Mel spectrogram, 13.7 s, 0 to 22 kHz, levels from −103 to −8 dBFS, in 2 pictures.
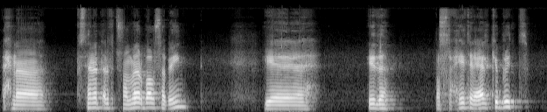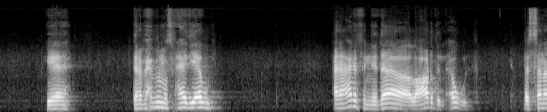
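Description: Burst of packet loss at 1.47 to 1.55 s in this speech recording: about 60 ms never arrived, so the receiver stretched and faded the last sound before jumping ahead. Short concealed packet loss at 6.39 to 6.43 s and 8.99 to 9.03 s: each 20 ms gap was patched with continued sound, leaving a brief smear or wobble.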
